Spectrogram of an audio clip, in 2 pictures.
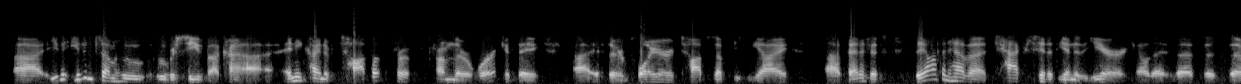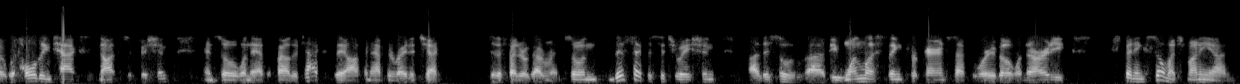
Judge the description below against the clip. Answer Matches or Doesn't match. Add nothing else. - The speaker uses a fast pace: Matches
